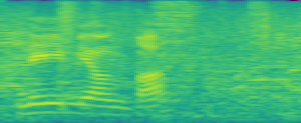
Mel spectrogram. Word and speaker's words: Lee Myung-bak: His name is pronounced Lee Myung-bak, and the prime minister is Chung Woo-chan.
